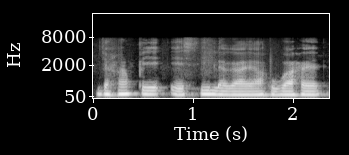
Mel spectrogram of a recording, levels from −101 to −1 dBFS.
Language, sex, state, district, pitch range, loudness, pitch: Hindi, male, Jharkhand, Ranchi, 120-130 Hz, -15 LUFS, 120 Hz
